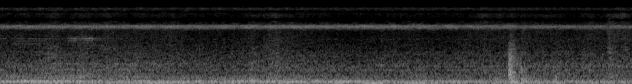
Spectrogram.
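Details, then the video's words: Thai crickets reared on a breeding farm produce an unbroken, even high-pitched trill, over a constant low hum, with a brief click near the end. "dế mèn Thái"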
